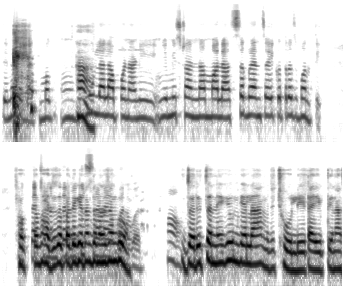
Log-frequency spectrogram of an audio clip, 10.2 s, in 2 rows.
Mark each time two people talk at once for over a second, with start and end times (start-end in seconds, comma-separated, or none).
5.3-6.9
